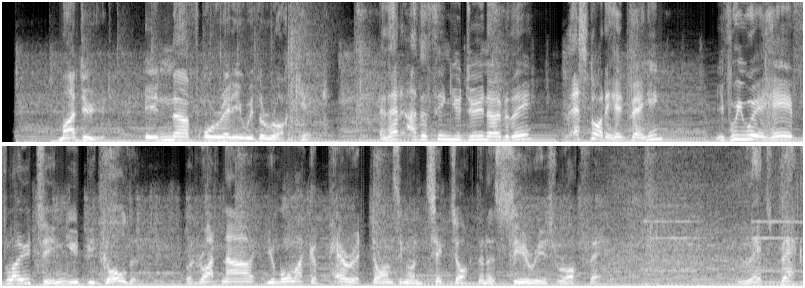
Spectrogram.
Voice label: Explainer Demo

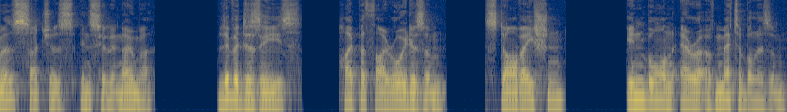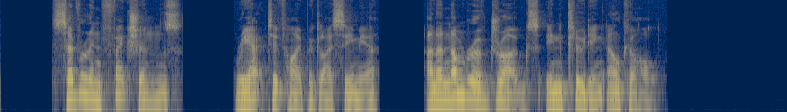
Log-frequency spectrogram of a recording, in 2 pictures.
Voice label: INSTRUCTIONAL NARRATION

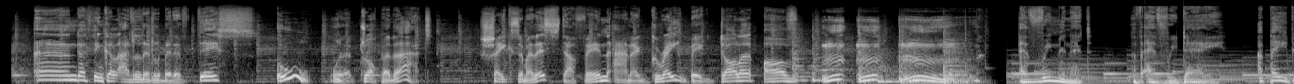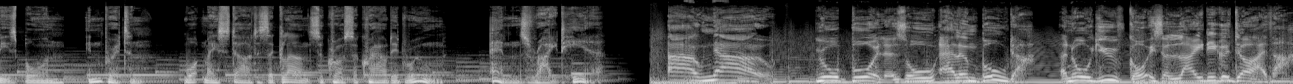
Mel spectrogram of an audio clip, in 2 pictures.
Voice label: Commercial

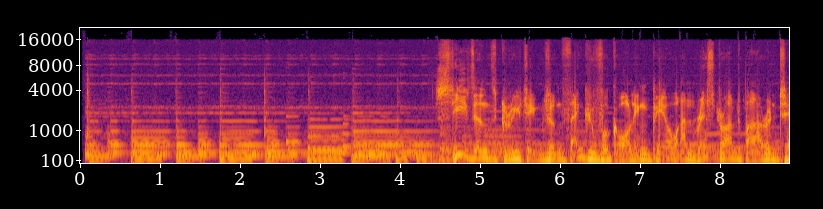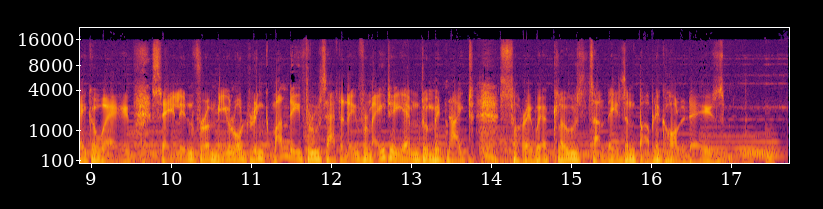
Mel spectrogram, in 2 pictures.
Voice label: restaurant Santa Claus character voice; Pier One

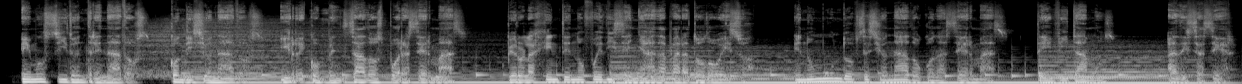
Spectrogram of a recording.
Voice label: Commercial Demo

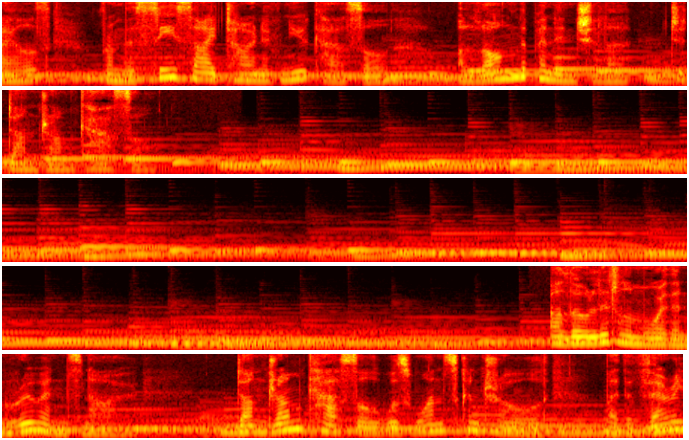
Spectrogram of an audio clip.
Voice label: Documentary Nature History

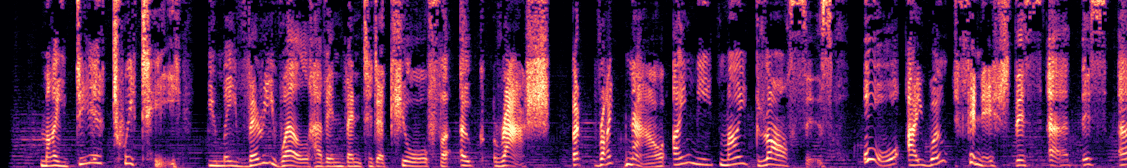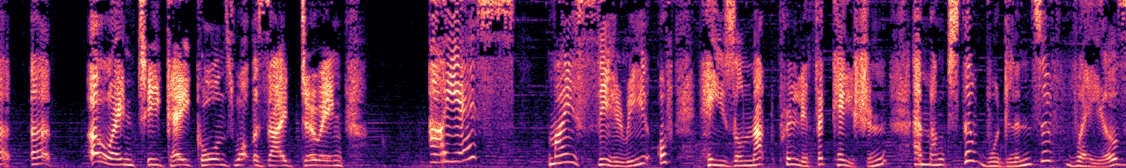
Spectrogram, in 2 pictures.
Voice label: Animation

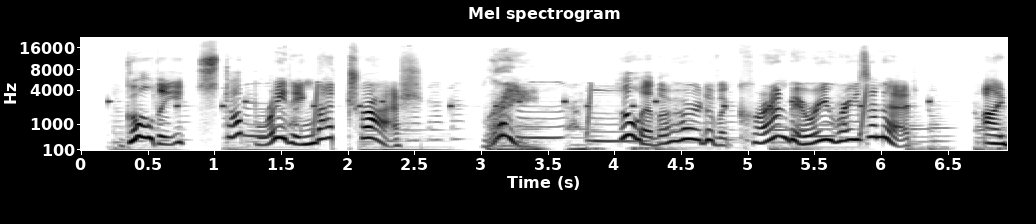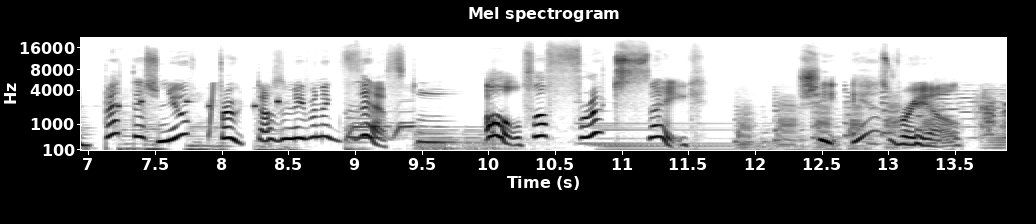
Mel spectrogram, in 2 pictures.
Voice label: English Cartoon Voices

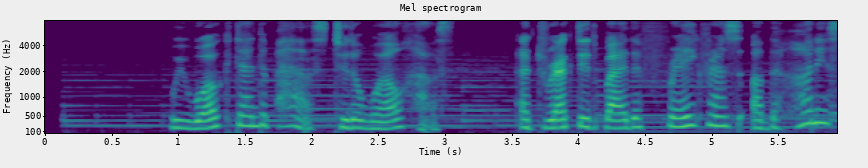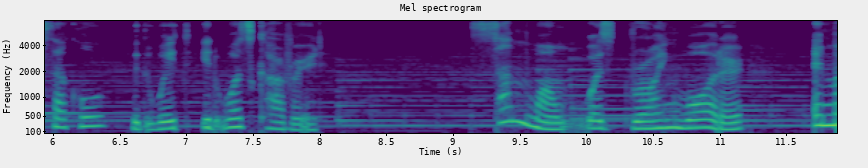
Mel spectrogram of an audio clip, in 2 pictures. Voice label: English with Japanese accent BGM

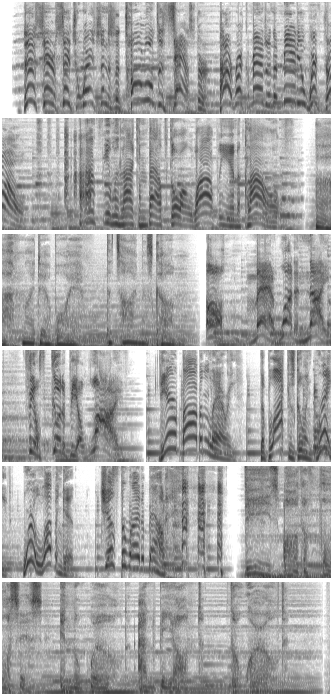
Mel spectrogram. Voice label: CHARACTER

